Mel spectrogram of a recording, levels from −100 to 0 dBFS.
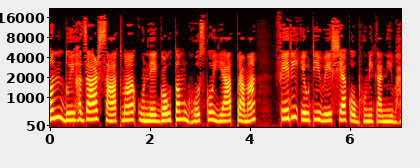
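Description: Throughout the speech, generation loss is audible: swirly, hollow and smeared, with blurred consonant onsets. It likely comes from repeated lossy re-encoding, about five passes, pointing to AAC-LC near 64 kbit/s. A spectrogram shows smeared transients below 20 kHz.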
